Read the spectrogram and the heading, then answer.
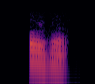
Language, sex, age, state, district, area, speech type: Manipuri, female, 60+, Manipur, Imphal East, rural, conversation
